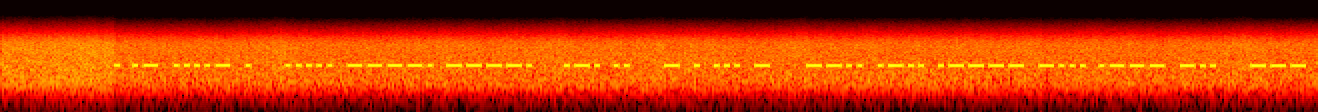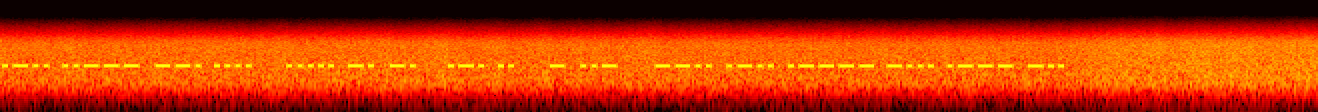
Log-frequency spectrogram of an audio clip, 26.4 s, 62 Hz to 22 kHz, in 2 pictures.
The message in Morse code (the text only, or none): EA4E 599 RI TEST ZL1BJD OL2GH 5NN RI TU ZL1BJD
